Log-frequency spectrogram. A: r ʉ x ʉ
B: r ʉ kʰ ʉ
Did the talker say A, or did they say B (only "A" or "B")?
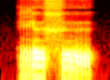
A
